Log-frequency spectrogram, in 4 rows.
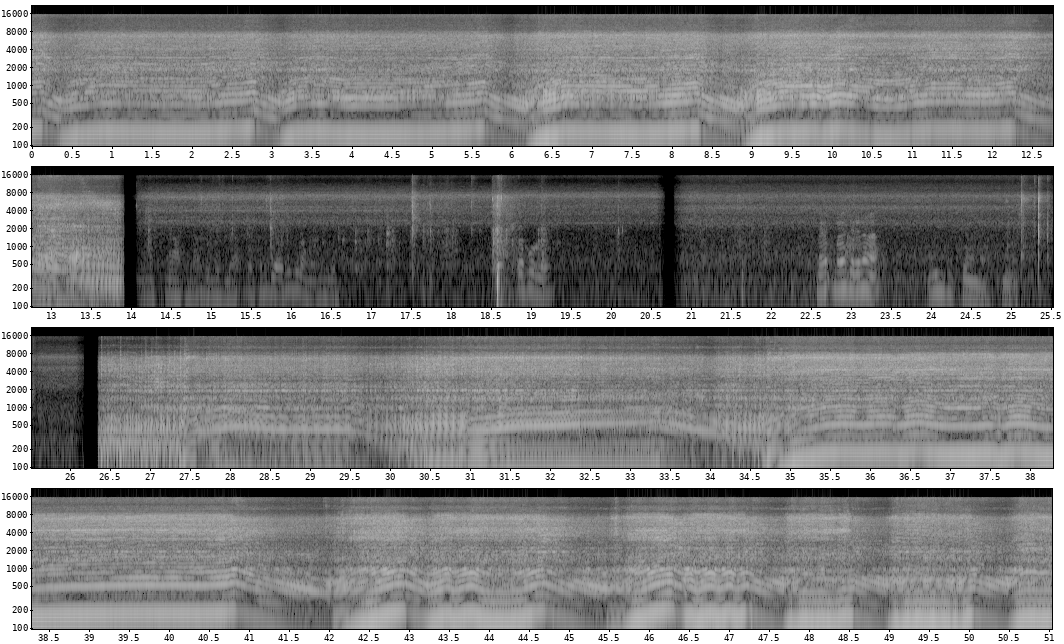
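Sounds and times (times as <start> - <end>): chainsaw cutting log: 0.0 - 14.0, 26.4 - 51.0.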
